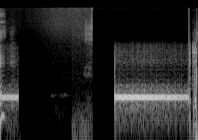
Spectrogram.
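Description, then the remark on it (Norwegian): A telephone ringback tone rings while a call goes through: a loud, steady electronic hum sounds briefly, falls silent, then returns in one longer burst before cutting off abruptly. “Ringer”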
